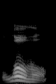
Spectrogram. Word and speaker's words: Louisville: It's like, you talk to people in America and they say, "Oh yeah, I'm going to Louisville." Mm-hmm. And if you go to anybody that lives there, that's Louisville.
